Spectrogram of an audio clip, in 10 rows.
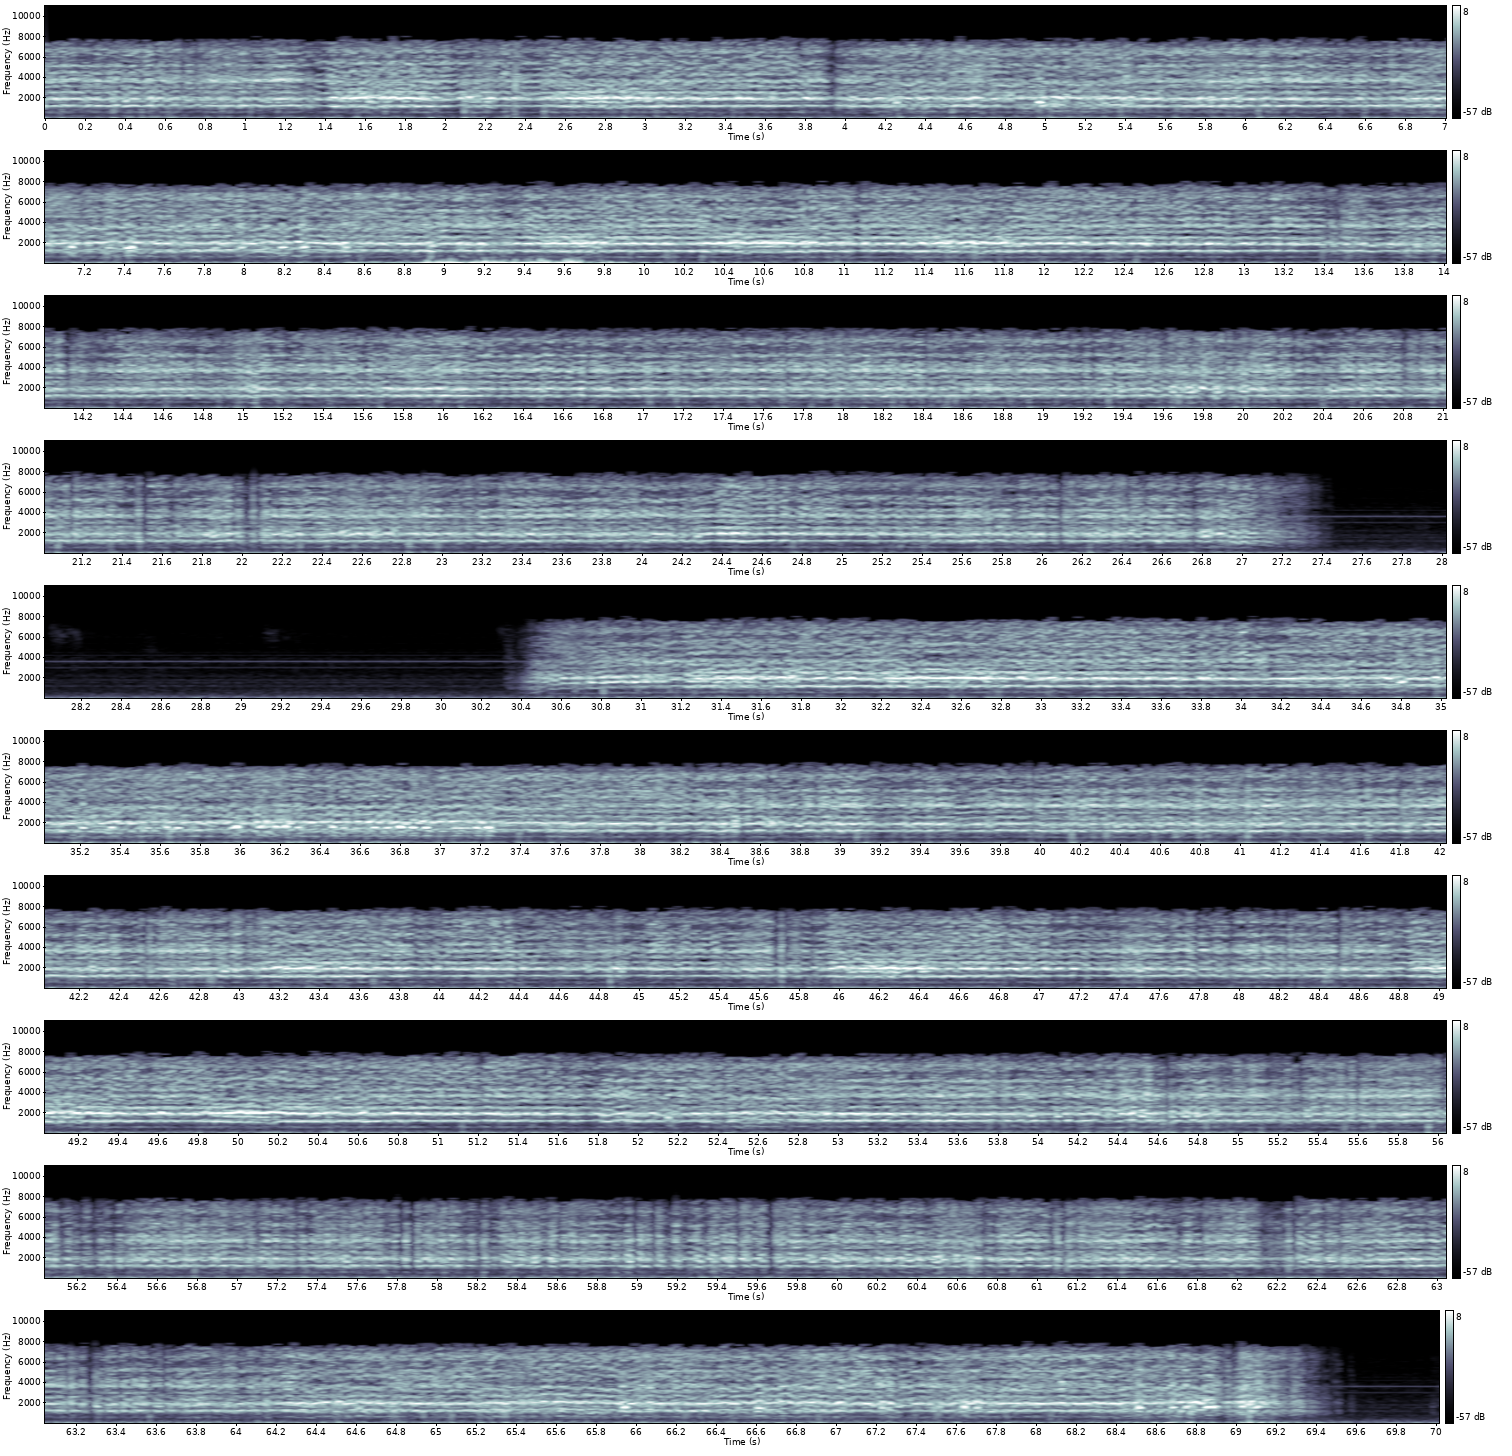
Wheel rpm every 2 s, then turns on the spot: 160, 160, 160, 160, 160, 160, 160, 160, 160, 160, 160, 160, 160, 110, 0, 80, 160, 160, 160, 160, 160, 160, 160, 160, 160, 160, 160, 160, 160, 170, 160, 160, 160, 160, 120.
none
